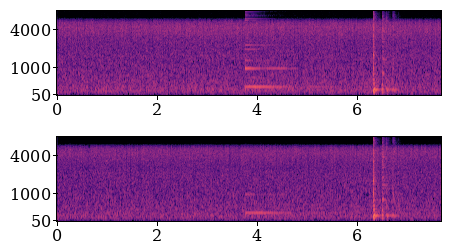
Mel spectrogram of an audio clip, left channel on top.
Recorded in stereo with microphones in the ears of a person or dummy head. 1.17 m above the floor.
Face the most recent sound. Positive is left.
turn(degrees=-10)  # may be behind; listen again after turning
